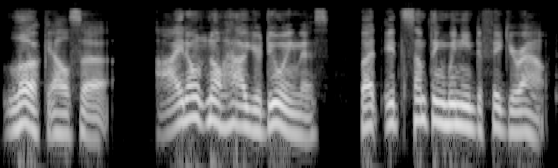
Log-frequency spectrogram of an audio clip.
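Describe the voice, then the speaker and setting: A man's voice: medium pitch, animated, a little slow, dry recording, highs cut off, natural voice. Man as a commanding werewolf alpha, dry sound. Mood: firm, hurried. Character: commanding male werewolf alpha, brisk and composed.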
